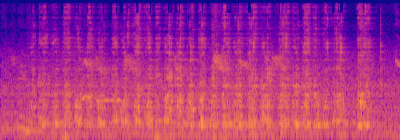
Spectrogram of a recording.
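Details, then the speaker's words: Horse (Tilly) held open with a speculum: repeated rough rasping strokes of a dental float filing the molars, a brief demonstration of routine equine dental floating. "so that's just a little demonstration of how we float the horses teeth and we'll go in depth in the future but we just kind of wanted to give you an idea what that was like"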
